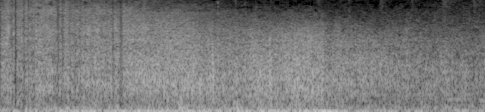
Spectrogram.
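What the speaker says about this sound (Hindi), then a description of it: "जैसे ही उन सभी बमों को धमाके में उड़ाया गया, वहां धूल का गुबार छा गया।" Controlled detonation of collected unexploded Russian bombs in a large pit, a deep, rumbling blast roar that stays broad and heavy for a couple of seconds before easing slightly.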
